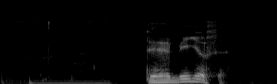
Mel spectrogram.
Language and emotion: Russian, neutral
